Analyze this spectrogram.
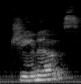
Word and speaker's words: Gnoce: pronounces it different but one of the girls that I watch pronounces It Gos that is the easiest way to pronounce it that I can hear and think of so that's what we're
